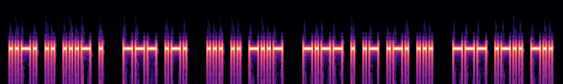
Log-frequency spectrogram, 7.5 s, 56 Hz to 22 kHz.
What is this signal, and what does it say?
Morse code, heard as a keyed tone, about 32 wpm, 700 Hz. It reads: FIVE OR SIX YEARS OLD
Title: Sentences from Top 1000 Words - Review Part 2 - 30wpm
